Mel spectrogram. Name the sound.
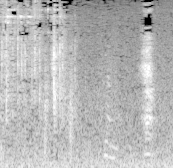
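keys jangling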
